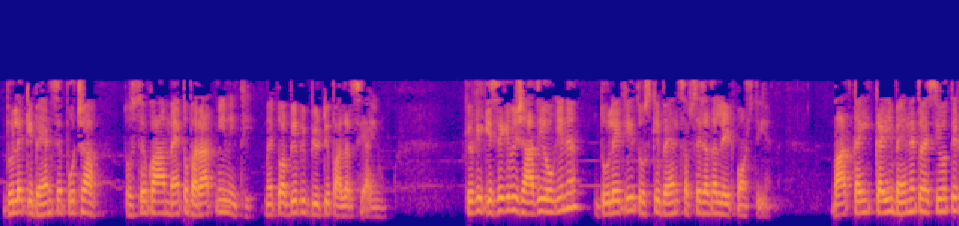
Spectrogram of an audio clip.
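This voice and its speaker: A man's voice: on the high side, breathy edge. A man narrating a devotional story in a folksy, repetitive storytelling manner. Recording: muffled recording with faint music.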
